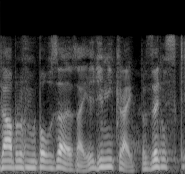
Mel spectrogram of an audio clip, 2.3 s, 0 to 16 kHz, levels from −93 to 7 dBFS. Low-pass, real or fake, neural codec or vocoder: 7.2 kHz; fake; codec, 16 kHz, 1 kbps, FunCodec, trained on LibriTTS, 50 frames a second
